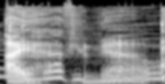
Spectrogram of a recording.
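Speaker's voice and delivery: slow, put-on villain line; mock-menacing, stretched-out delivery; Darth Vader. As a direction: draw it out like a movie villain. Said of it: "bad imitations of Darth Vader".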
